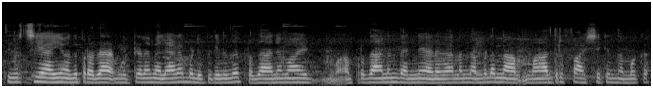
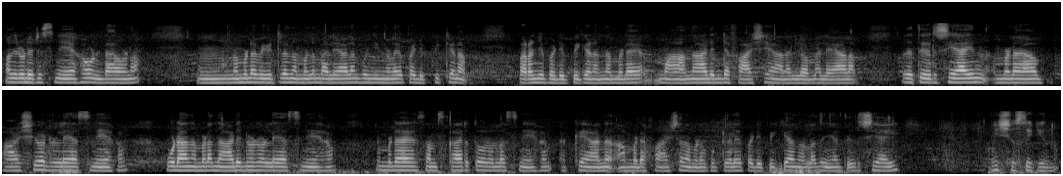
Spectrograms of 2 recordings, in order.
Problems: none marked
